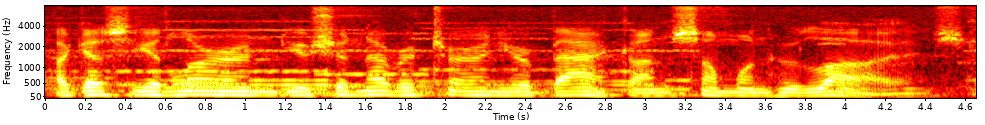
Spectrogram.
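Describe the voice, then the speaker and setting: A man's voice: on the low side, fairly even intonation, unhurried. A man narrating a comic rhymed story as a storyteller. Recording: loud music underneath.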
